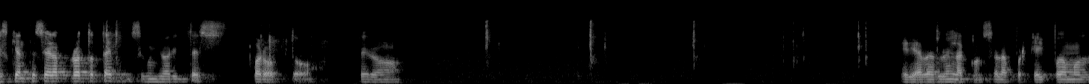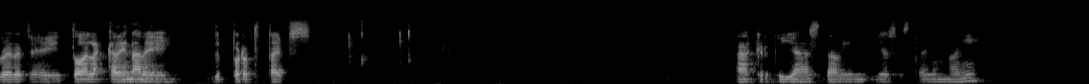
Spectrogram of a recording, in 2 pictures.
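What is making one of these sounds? A young man talks calmly into a microphone, in short bursts.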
